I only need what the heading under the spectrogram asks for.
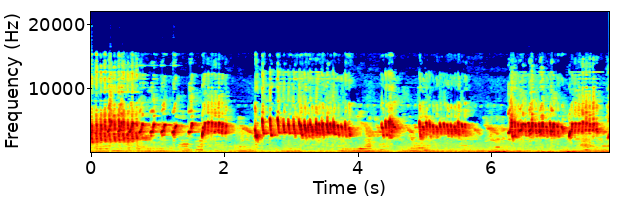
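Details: Loud lesser green leafbird song offered as lure and tutor recording: dense fast trills interrupted by brief pauses and quick sharp notes, phrases varying slightly in pitch.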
